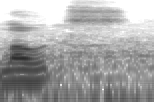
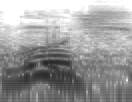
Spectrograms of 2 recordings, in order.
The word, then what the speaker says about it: Łódź: I'm going to say the American pronunciation, Lotz. Uh-huh. Is that right? Lotz, but it's Łódź.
